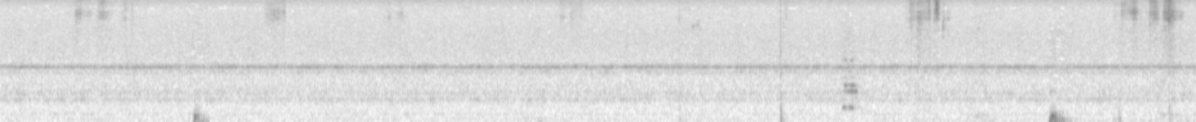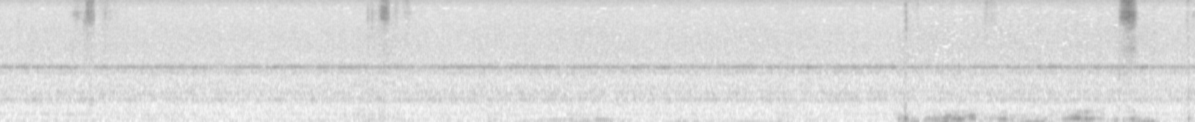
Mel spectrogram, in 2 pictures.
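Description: A marker pen scratches softly across paper.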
